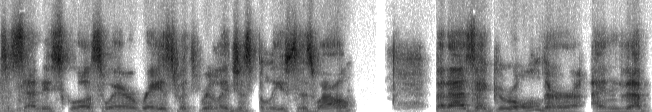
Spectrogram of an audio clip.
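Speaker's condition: Voice loss after throat polyp; tracheotomy warned possible

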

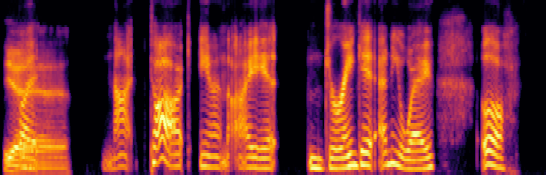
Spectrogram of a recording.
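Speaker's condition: Aphasia; stroke at 14, cause unknown, craniotomy, both sides paralyzed, wheelchair, right foot drop, out-of-state intensive therapy; about 11 years since stroke, brace for foot drop, modified car; no speech or voice at first, relearned reading, writing, speaking, occasional word substitutions, word-finding trouble

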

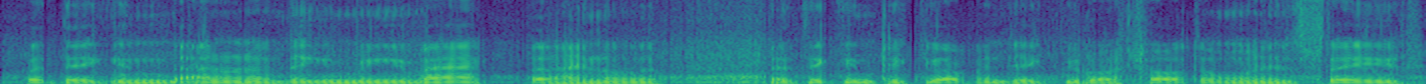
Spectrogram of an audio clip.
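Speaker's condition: Cerebral palsy

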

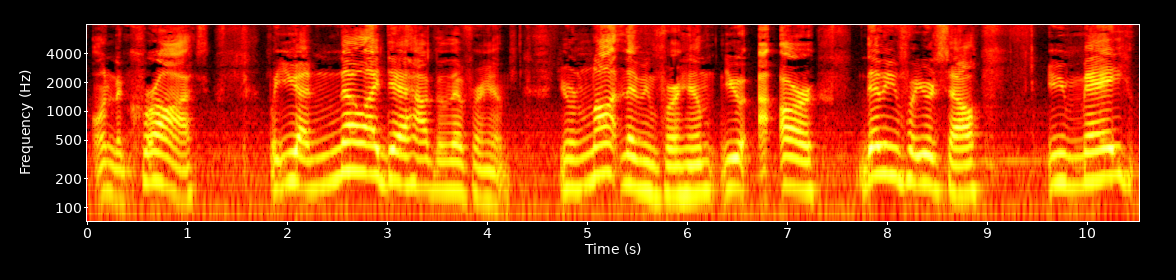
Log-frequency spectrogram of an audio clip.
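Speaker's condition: Cerebral palsy

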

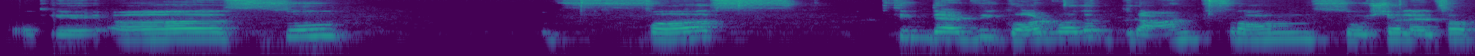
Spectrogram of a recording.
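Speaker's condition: Stuttering; stuttering since childhood; learned techniques from co-founder meet, gained some confidence, first user of StammerAI exercises; blocks

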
